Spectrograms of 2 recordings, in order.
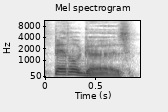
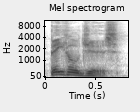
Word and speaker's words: Betelgeuse: clear up the name it's currently referred to by astronomers as petal Gers which has been commonly corrupted to Betelgeuse than say it three times both names are actually tortured mispronunciations of its original Arabic name if tell Yasser meaning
